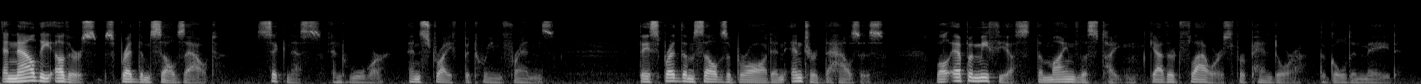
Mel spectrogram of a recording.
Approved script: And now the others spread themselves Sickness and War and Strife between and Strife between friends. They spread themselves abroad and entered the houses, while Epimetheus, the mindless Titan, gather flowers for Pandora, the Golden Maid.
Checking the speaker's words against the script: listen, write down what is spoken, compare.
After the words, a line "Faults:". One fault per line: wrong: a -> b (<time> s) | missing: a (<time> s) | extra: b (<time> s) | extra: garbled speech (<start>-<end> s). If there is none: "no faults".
And now the others spread themselves out Sickness and War and Strife between friends. They spread themselves abroad and entered the houses, while Epimetheus, the mindless Titan, gathered flowers for Pandora, the Golden Maid.
Faults:
extra: out (1.9 s)
missing: and Strife between (5.0 s)
wrong: gather -> gathered (11.5 s)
